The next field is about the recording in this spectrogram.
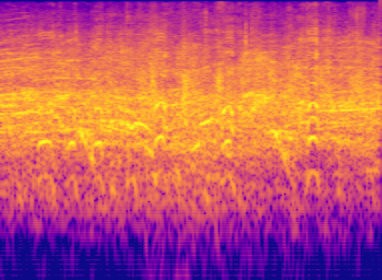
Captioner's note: laughter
